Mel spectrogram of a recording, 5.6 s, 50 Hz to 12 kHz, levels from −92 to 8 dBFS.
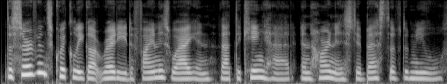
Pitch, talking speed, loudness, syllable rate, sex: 225 Hz, 205 wpm, -18 LUFS, 4.9 syllables/s, female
